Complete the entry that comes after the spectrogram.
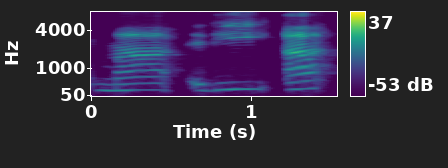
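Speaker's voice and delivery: "María" drawn out very slowly, Ma-rí-a; slow syllabified. Shown as a demonstration. Teacher slowly shows the hiatus in a word. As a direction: stretch out "María" so the í and the a split. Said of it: "tengo la I y la A".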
